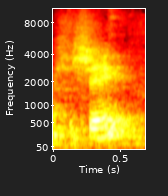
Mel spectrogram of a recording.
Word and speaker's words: Tze Ching: I'm Tze Ching, like Eddie already said, and you pronounced it very well.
